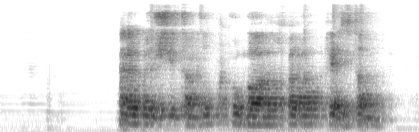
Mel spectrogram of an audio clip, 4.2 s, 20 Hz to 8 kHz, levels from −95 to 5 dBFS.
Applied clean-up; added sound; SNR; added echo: neural mask model DeepFilterNet 3.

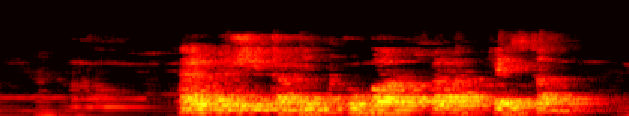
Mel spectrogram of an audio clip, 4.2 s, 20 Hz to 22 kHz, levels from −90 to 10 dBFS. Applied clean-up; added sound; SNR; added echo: classical method WPE with log-MMSE.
